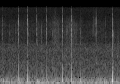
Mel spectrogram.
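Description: Stylus tapping and clicking on a tablet screen while handwriting: an irregular run of light clicks, several a second.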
